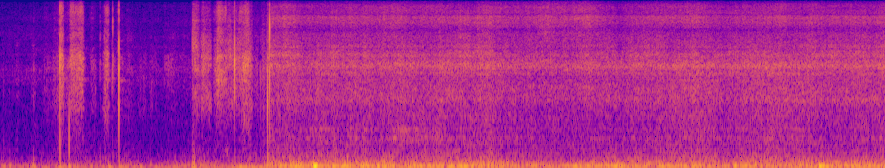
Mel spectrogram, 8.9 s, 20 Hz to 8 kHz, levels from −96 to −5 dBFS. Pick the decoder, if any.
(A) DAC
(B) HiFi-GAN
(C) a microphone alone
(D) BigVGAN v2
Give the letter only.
C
